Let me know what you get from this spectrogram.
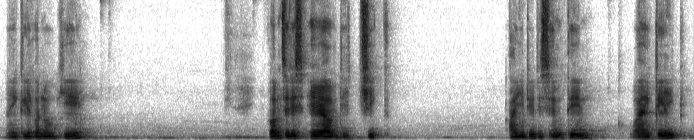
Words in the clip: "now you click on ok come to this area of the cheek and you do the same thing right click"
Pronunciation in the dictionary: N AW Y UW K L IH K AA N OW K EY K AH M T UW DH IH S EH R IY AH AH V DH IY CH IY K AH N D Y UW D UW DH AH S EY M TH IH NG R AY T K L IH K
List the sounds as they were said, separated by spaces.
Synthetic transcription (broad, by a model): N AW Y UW K L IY K AA N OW K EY K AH M T UW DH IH S EH R IY AH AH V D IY CH IY K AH Y UW D UW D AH S EY M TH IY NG W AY K L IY K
